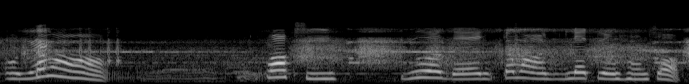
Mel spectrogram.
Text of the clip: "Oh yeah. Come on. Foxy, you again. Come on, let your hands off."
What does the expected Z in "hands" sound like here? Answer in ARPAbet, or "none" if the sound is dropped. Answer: S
